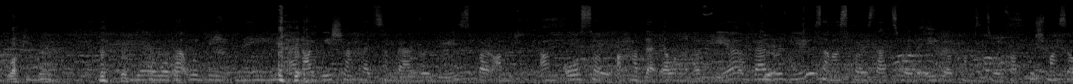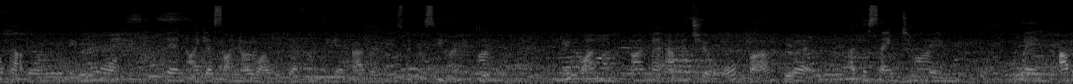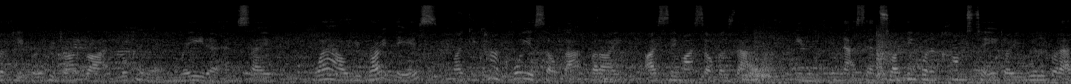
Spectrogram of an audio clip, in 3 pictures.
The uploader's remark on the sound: Live at Book Fair Australia. For The Witty Writers Show at Book Fair Australia.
